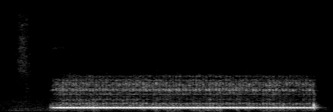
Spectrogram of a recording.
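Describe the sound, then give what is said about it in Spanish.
A telephone answering machine tone: one loud, steady, mid-pitched electronic beep holding for about two seconds before cutting off, preceded by a faint brief rustle, with no talking. “Otra vez esta maldita grabadora.”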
